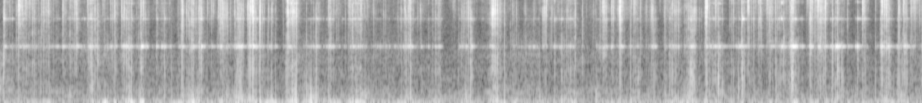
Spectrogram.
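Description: A hollow, empty ribbed green glass jar, held in hand, is scratched along its ribs with long fingernails. The result is a dense run of quick, bright, rattling scratches and clicks with very short ring and a faint steady glassy tone.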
